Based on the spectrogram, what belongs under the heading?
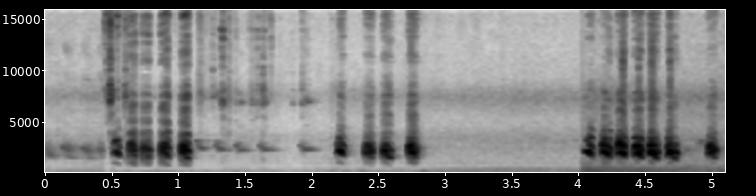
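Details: Female yellow-vented bulbul calling to draw a male into song: several short bursts of rapid, rasping chatter with a brief whistled note between them, against background noise that grows louder near the end.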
